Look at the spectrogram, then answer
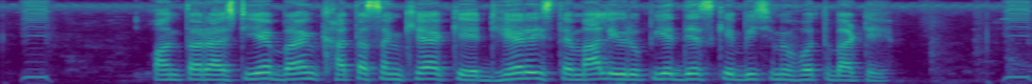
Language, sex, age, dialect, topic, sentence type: Bhojpuri, male, 25-30, Northern, banking, statement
